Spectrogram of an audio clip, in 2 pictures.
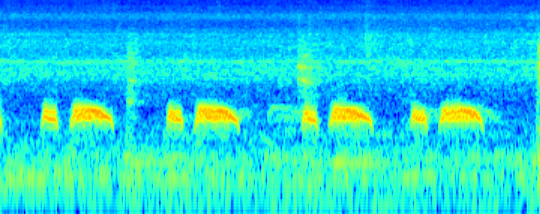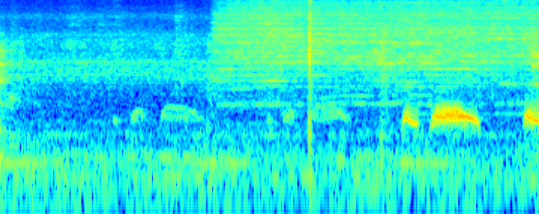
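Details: Decoy spotted dove in a trapping setting, tamed after days in the wild, gives a run of short-then-long coo pairs over the first five seconds, then a quiet stretch with a faint hiss and one sharp click before a last coo pair.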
